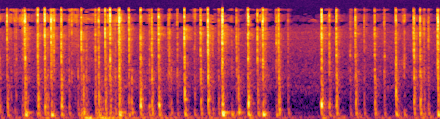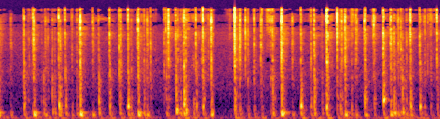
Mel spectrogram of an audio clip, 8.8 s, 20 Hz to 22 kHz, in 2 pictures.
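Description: Fingertips type rapid key taps on a MacBook Pro 13 keyboard with black plastic keycaps set in an aluminium body. The clicks are short, dry and soft, with a low, muffled body and almost no ring. They come in quick, steady bursts, with brief pauses near the third and sixth seconds.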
